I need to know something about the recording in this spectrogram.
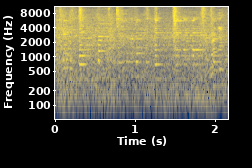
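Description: An Irish traditional band with a banjo playing a tune, over the steady drone of a jet airliner's cabin.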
